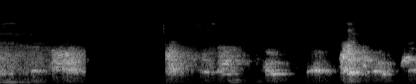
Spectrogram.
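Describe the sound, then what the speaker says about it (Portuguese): A dog barks in a series of short, close barks with brief pauses between bursts, heard alone without talk. "olha o cachorro"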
